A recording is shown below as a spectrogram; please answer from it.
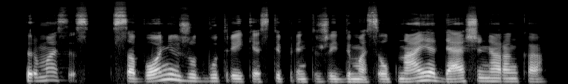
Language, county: Lithuanian, Vilnius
